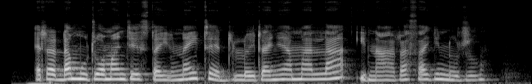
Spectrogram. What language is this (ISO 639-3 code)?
mas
